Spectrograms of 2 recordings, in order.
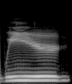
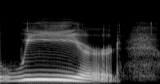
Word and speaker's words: weird: It could just be one syllable, weird, or you might make it about two, weird.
